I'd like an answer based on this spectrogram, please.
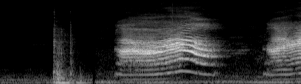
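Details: Domestic cat meowing indoors: a dull knock first, then one long drawn-out meow that rises slightly and falls, and a second meow starting at the end.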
